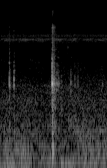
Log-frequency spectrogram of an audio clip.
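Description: A steady, high-pitched trilling of crickets. There are a few faint clicks near the start, then a single sharp knock about a second in.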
